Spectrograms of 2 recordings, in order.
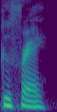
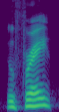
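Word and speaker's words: Giuffre: new york and jimmy i think it's pronounced gouffrey ufray thank you in questioning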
